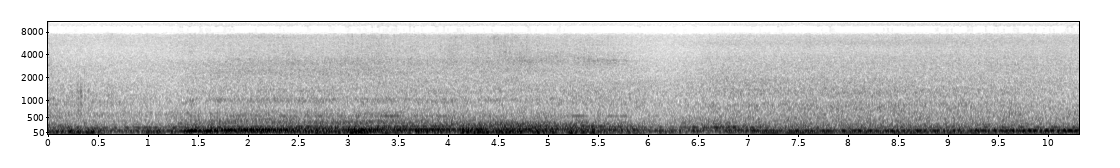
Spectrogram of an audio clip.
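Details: 1965 Ford Ranchero after new cam, lifters and timing chain to cure valvetrain tick, first start held at 2000 rpm for cam break-in; steady even low rumble, no knocks or ticks, running smooth.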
